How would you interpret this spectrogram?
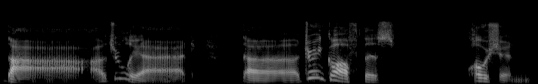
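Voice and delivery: wild put-on apothecary voice, pitch jumping; [name] as the apothecary handing Juliet poison, hammed-up voice. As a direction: ham up the apothecary offering poison. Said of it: "doing the apothecary in a different voice".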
